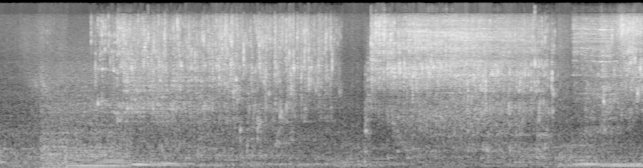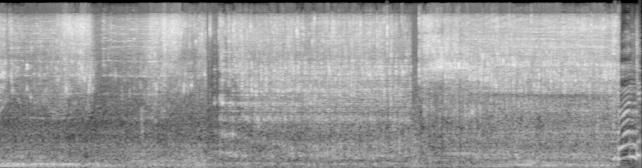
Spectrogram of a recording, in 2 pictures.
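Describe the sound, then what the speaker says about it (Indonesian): Mung beans being washed under running water, a loud continuous rush and splash of water with sloshing swells throughout. "Pastikan kita cuci kacang hijaunya hingga benar-benar bersih."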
